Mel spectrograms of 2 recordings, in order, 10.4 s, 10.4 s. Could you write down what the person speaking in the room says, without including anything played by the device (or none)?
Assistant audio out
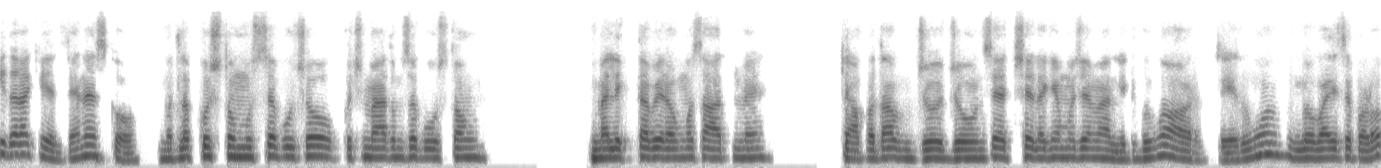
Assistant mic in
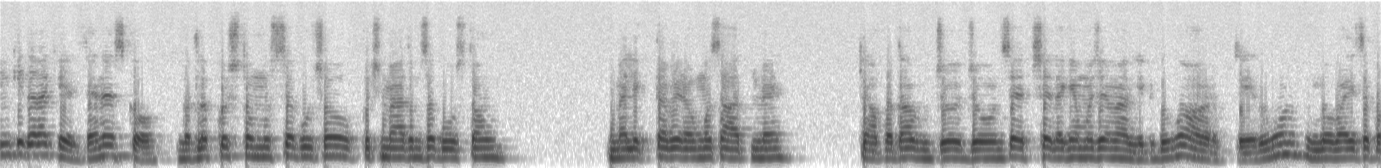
none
